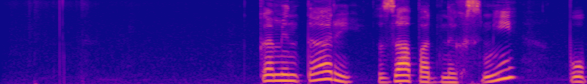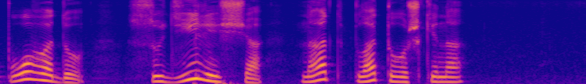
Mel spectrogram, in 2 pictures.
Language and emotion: Russian, neutral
